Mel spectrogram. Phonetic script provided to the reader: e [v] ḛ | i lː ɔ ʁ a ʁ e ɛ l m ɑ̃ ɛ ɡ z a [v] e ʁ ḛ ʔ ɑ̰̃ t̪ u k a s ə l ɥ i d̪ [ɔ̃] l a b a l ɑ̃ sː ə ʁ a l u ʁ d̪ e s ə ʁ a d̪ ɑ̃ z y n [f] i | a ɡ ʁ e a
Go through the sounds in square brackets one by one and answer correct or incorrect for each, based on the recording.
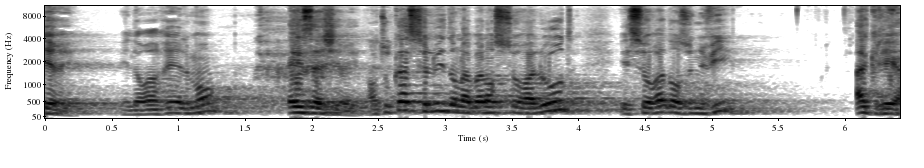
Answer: incorrect, incorrect, correct, incorrect

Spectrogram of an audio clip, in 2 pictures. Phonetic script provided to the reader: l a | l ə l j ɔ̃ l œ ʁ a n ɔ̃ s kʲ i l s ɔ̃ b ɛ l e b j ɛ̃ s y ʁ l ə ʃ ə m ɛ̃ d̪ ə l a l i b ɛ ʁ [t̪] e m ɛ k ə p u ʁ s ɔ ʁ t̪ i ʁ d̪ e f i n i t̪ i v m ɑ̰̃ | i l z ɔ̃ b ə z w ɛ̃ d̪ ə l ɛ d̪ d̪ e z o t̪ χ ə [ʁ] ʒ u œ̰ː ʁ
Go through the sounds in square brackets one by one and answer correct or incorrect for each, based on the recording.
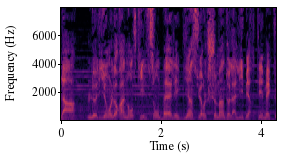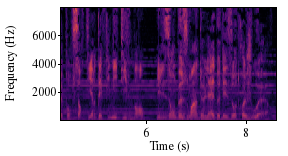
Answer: correct, incorrect

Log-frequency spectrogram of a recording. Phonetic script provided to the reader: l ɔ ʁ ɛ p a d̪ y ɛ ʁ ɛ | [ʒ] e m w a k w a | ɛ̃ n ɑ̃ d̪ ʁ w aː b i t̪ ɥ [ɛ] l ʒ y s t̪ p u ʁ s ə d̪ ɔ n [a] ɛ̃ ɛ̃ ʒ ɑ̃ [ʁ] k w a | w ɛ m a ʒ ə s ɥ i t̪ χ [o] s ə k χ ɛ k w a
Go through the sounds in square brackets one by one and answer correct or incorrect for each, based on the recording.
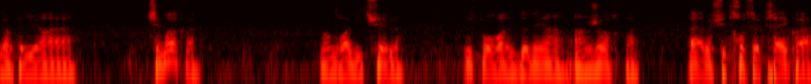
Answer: incorrect, correct, incorrect, correct, correct

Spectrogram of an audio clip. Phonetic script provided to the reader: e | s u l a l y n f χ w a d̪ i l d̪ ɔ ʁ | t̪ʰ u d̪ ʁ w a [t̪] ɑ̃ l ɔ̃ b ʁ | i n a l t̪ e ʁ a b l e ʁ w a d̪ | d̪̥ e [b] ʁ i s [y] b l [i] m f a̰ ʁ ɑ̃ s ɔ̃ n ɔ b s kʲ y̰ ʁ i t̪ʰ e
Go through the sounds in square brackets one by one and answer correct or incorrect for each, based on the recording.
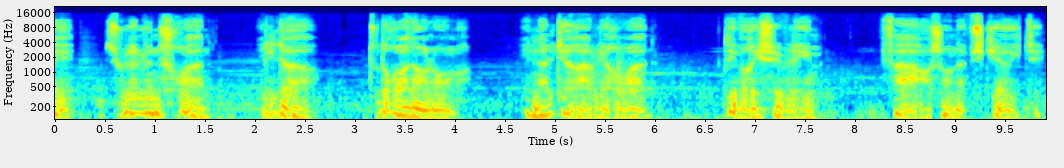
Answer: incorrect, correct, correct, correct

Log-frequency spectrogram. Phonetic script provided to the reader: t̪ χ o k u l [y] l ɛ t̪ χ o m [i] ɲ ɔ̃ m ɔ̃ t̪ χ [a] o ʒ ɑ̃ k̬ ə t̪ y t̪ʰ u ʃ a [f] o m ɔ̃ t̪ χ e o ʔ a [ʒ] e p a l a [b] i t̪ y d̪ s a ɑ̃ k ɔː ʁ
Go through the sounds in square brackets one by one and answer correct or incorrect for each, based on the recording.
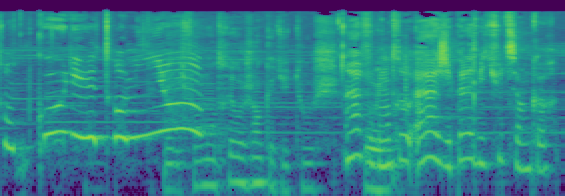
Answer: incorrect, correct, incorrect, correct, correct, correct

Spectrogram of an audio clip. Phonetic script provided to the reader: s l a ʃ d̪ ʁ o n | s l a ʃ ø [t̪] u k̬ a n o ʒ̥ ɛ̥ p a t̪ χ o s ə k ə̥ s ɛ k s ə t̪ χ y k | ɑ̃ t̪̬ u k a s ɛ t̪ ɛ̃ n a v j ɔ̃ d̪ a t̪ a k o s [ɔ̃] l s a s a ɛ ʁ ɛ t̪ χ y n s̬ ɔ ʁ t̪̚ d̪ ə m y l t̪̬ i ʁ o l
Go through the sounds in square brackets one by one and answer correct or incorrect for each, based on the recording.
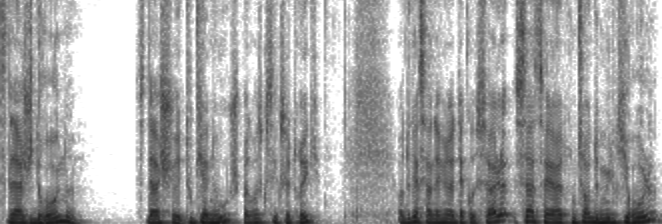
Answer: correct, incorrect

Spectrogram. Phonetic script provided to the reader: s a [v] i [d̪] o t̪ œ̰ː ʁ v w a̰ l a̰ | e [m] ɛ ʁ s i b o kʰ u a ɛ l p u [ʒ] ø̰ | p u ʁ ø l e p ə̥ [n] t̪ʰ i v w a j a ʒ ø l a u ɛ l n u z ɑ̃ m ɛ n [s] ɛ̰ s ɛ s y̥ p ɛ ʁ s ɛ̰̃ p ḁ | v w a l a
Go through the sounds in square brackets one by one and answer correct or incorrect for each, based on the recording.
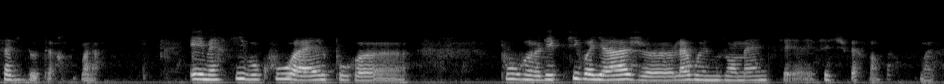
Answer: correct, correct, correct, incorrect, incorrect, correct

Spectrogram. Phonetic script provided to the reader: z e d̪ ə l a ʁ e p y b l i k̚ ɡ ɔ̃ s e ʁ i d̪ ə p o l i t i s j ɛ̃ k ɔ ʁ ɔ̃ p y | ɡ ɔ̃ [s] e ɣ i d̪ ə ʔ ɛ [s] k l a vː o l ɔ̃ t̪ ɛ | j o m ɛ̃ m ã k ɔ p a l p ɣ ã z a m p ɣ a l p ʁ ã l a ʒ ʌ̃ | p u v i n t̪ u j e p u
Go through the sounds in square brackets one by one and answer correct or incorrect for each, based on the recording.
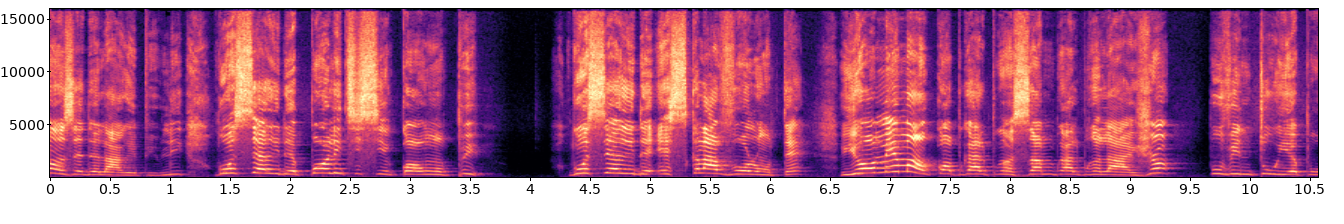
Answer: correct, correct

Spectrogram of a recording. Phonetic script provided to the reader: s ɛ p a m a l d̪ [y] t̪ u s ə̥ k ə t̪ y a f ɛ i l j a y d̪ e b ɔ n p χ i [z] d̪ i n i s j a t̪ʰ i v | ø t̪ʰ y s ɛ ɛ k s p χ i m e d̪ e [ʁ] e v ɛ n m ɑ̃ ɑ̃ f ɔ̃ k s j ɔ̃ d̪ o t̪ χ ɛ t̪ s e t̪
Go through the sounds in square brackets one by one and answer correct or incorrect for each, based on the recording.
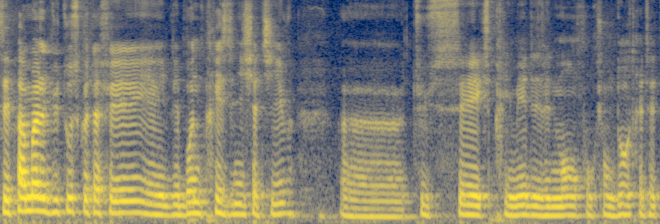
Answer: correct, correct, incorrect

